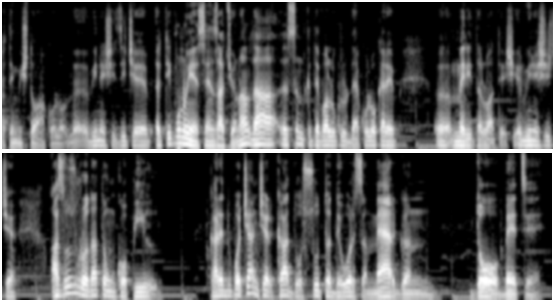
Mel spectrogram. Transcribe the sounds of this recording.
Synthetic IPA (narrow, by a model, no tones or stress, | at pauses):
rt̪e̞miʃt̪oa̰ko̞lo̞̰vine̞ʃizit͡ʃe̞t̪ipunuje̞se̞nzat̪sio̞nald̪aəsɨnt̪̚kɨt̪e̞valukɾurʲd̪e̞ako̞lo̞kaɾe̞ | ə̰me̞ɾit̪əloa̰t̪e̞̰ʃijḛlvine̞ʃizit͡ʃe̞ | as̬vus̬vɾeod̪at̪əuŋko̞pil | kaɾe̞d̪upət͡ʃe̞aɨnt͡ʃe̞rkat̪o̞sut̪əd̪e̞o̞ɾʲsəmearɡəɨn | d̪o̞wəbe̞t̪se̞̰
